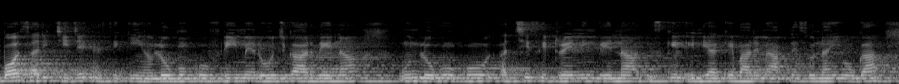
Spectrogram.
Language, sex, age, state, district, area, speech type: Hindi, male, 30-45, Rajasthan, Jodhpur, urban, spontaneous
